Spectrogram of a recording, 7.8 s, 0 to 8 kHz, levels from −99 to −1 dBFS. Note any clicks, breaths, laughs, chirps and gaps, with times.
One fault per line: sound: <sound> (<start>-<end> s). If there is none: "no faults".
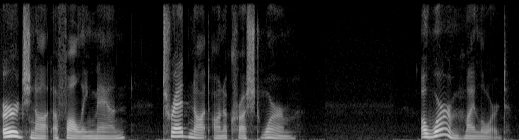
no faults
